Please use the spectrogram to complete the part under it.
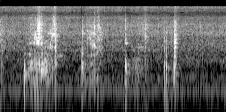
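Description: Pre-fried river shrimp stirred into onions fried down with chili, salt and cumin powder, giving a string of close spatula scrapes and knocks over a soft sizzle, with no talking.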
